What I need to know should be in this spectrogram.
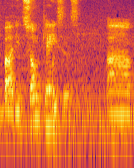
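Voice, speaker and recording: A man with a Colombian Spanish accent gives unscripted interview answers as a surgeon. His pitch is average and his phrasing halts and repeats. He sounds set back from the microphone in a roomy space, with air-conditioning noise behind him. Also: drawn-out words. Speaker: orthopedic surgeon being interviewed. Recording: roomy, distant mic, air-conditioner hum.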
